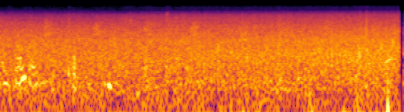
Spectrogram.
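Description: Steady, even hiss of tropical forest ambience on a trail, with a faint voice or two briefly near the start.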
